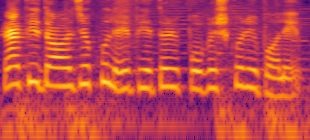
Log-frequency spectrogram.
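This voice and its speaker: High-pitched woman narrating a story. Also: moderate pace, faint music behind.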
